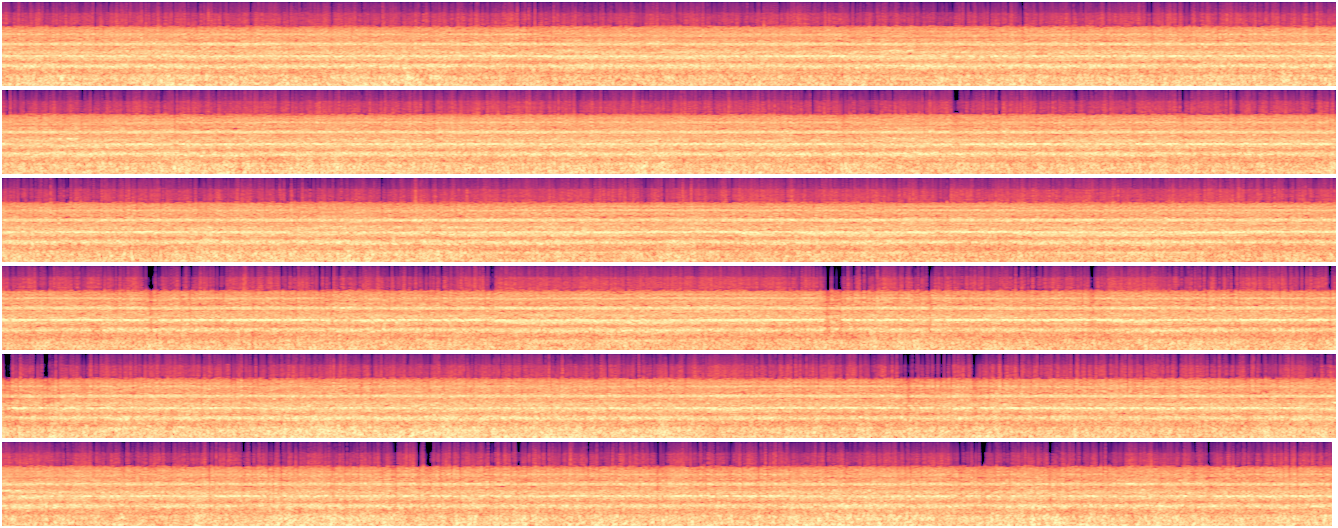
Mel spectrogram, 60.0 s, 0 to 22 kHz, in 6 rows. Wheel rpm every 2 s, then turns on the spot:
230, 230, 230, 230, 230, 230, 230, 240, 230, 230, 230, 220, 220, 220, 220, 230, 230, 220, 230, 230, 230, 230, 230, 230, 230, 230, 230, 230, 230, 230.
none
